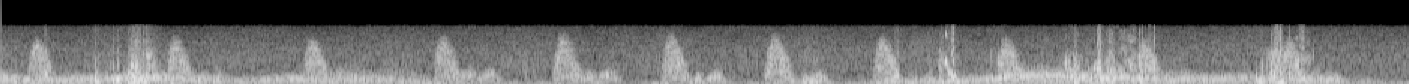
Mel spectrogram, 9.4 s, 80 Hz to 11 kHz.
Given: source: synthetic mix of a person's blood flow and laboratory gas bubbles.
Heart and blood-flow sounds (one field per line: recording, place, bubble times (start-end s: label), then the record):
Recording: Doppler ultrasound of blood flow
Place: subclavian vein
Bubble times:
0.27-0.34 s: bubbles
0.58-1.11 s: bubbles
5.33-5.50 s: bubbles
5.93-6.02 s: bubbles
6.24-6.43 s: bubbles
6.57-6.70 s: bubbles
7.07-7.72 s: bubbles
8.34-8.76 s: bubbles
From the record:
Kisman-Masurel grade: 233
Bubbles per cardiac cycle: several, 3 to 8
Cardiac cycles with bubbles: 50 to 99%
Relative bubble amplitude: loud (0.450 to 0.775)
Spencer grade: 3 (all of the cardiac periods contain showers or single bubble signals, but not dominating or overriding the cardiac motion signals)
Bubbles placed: anywhere in the cardiac cycle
